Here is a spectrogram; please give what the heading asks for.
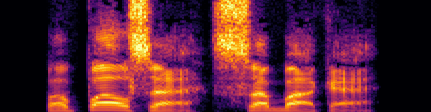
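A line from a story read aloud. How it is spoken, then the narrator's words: Growling. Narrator (Russian): прорычал я ему в лицо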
